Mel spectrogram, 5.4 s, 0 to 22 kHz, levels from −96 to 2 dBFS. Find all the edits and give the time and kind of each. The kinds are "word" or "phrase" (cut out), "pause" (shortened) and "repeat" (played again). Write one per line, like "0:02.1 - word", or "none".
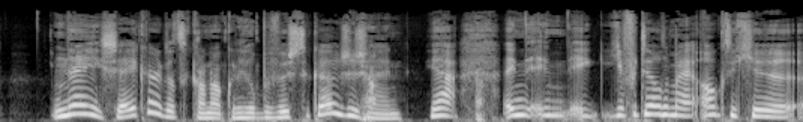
none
